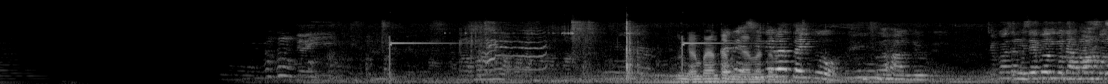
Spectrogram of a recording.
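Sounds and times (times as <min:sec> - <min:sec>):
cats play-fighting: 0:04.5 - 0:06.6
cat meowing: 0:04.6 - 0:05.8.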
